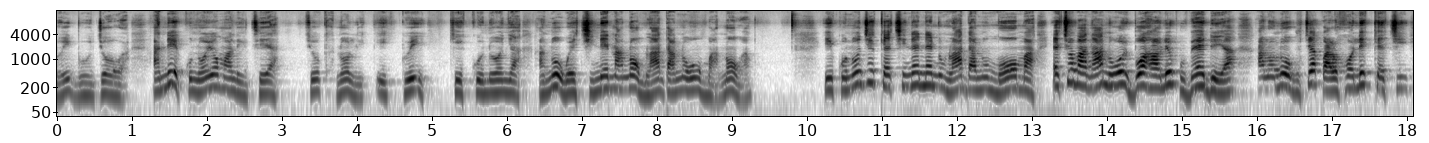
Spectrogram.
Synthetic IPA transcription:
ɔ˨˦i˦ɡ͡bo˨d͡ʒɔ˦˨wa˨a˨ne˦˨ku˧nɔ˨˦jɔ˦ma˧le˨d͡ʒe˧a˨ | t͡ʃo˦ka˨nɔ˦˨le˨ke˦i˨ | ke˨ko˧n˨ɔ˧ɲa˨a˨no˦˨wɛ˧t͡ʃi˧nɛ˦na˦nɔ˦˨m˨la˨˦da˧nɔ˦wo˦˨ma̰˨nɔ˦˨a̰˨˦ | e˨ko˨no˦d͡ʒe˦kɛ˧t͡ʃi˧nɛ˦nɛ˦nu˧m˨la˨˦da˧no˧mɔ˨˦ma˧˨ɛ˧t͡ʃi˦ɔ˦ma˧˨n˨a˨˦no˧wo˦i˨bɔ˦ɦa˧o˧le˦kʷu˨bɛ˦de˨a˨˦a˨lɔ˨no˦˨ɡu˨t͡ʃɛ˦˨k͡pa˨lɔ˨hɔ˧le˦kɛ˧t͡ʃi˧

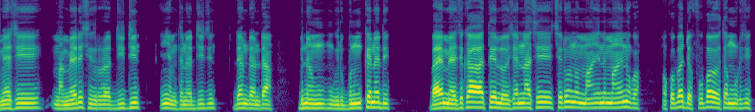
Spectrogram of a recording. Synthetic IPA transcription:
me˨t͡ʃi˦ma˨me˨di˦ʃi˨ɾɾa˨di˦di˦n | i˦ɲe˨m˨ti˨na˨di˦di˦n | de˦mda˨nda˦˨m | bi˦na˨˦wi˨ɾbu˨n˦m˦ke˦na˦di˦ | ba˨je˦me˨t͡ʃ̬i˦ka˦te˦lo˨t͡ʃ̬e˦na˨t͡ʃi˦t͡ʃe˦du˦nu˦ma˨˦ji˦ni˦ma˦i˦ni˦ko˨ | ma˨ko˦ba˦de˨fu˦ba˦wo˨ta˦mu˦ɾd͡ʒi˦

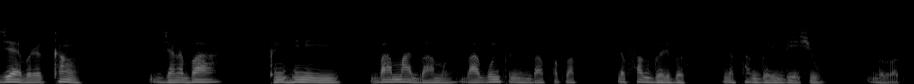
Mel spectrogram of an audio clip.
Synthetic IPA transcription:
d͡ʒe˦˨bə˨ɾi˨ka˦ŋ | d͡ʒa˨na˨ba˦ | kɨ˦nɦi˦ni˦ji˦ | ba˦ma˦˨d̚ba˨mə˨ŋba˦ɡu˦npə˦nɨ˨mba˦k͡pa˦k͡pa˦k̚ | nə˨fa˦kdʷo˨ɾi˦bə˨k | nə˨˦fa˦kdo˨ɾi˦be˨ʃu˦ | bə˨bə̰˨k

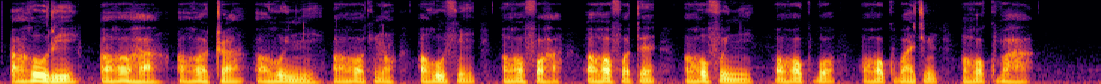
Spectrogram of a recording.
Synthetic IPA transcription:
o˦ɦu˦˨ɾi˦ | o˦ɦo˦˨ɦa˨o˨ɦo˦˨tɾa˦o˦ɦu˦˨ɲi˨o˦ɦo˦˨tno˦ | o˦ɦu˦˨fĩ˦ | o˦ɦo˦˨fo˨ɦa˨ | o˦ɦo˦˨fo˨te˦ | o˨ɦo˦˨fu˨ɲi˨o˨ɦo˦kʷu˦bo˦ | o˨ɦo˦ku˦pa˦˨t͡ʃi˦n˦ | o˨ɦo˦˨ku˦pa˦ɦa˨

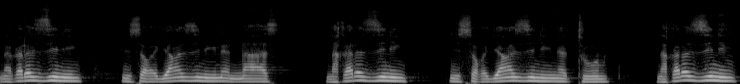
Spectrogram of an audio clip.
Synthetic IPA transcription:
na˨ka˦da˦zi˦ni˧ŋ | ni˨so˨ka˨ɡʲa˦ŋa˦zi˦ni˧ŋne˦˨naː˦s | na˨ka˦da˦zi˦ni˧ŋ | ni˨so˨ka˨ɡʲa˦ŋa˦zi˦ni˧ŋne˧˨tuː˨˦n | na˨ka˦ɾa˦zi˦ni˧ŋ

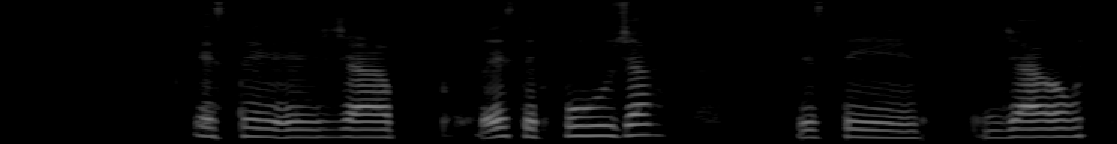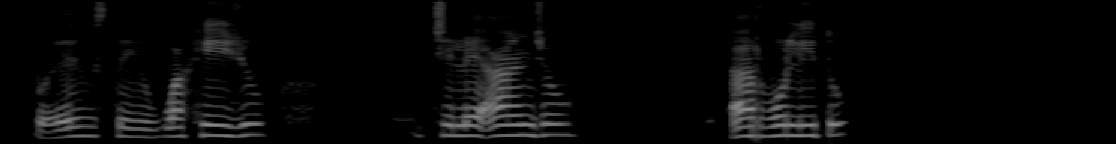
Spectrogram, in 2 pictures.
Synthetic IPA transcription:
e˧st̪e˨ja˧ | e˧st̪e˧pu˦ʒa˦ | e˧st̪e˨ | ja˧ | e˦˧st̪e˧wa˧xi˧ʒu˦ | t͡ʃi˧le˧a˦nt͡ʃo˦ | a˧ɾβo˧li˧t̪u˦

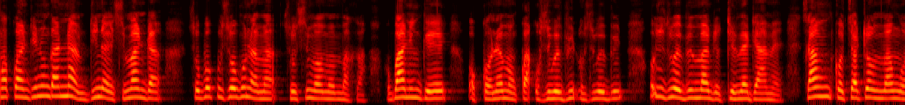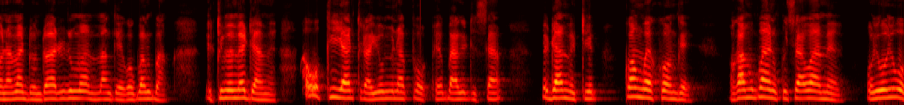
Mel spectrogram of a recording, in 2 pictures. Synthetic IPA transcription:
ŋa˦kʷa˦n˨di˦nu˦ŋ˦ɡa˦na˦˨m˨di˦ne˨si˨ma˦n̩˦da˦so˨ɡ͡bo˦ku˦s̬o˦ɡu˦na˨ma˦so˨si˦mo˦mo˨m˦ma˨ka˨ | o˨ɡ͡ba˦ni˦ŋ˦ɡe˨˦o˨ko˨ne˦mo˨ŋ˨kʷa˦ʔo˨zu˦be˦bi˦no˨zu˦be˦bi˦no˦zu˦˨zu˦be˨bi˦ma˦n˨do˨te˨me˦da˨me˨sa˦ŋ˦ko˨t͡ʃa˦to˦m˨ma˦o˨na˨ma˦n˦do˨n˨do˦a˦ɾi˦ɾi˦ma˦˨ma˦ŋ˦ɡe˨ko˨ɡ͡ba˦ŋ˦ɡ͡ba˨ŋ | e˨ti˦me˦me˦da˨me˨a˦wo˦ki˦ja˦n̩˦ti˨ɾa˨jo˦mi˦na˦po˦e˨˦ɡ͡ba˨ɡi˦di˨sa˦ŋ | e˦da˦me˨te˦m | ko˦ŋʷe˦˨ko˦ŋ˨ɡe˨ | o˨ɣa˦mu˦ɡ͡ba˦˨ni˨kʷi˦sa˦wa˦me˨ | o˨jjo˦wo˨

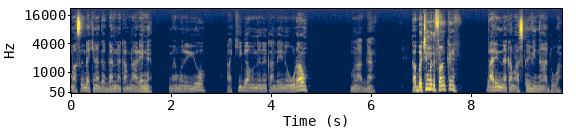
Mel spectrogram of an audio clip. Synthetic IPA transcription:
ma˨sə˦a˨ki˦na˨ɡa˨ɡa˦n˦na˨ka˨mu˦na˨ɾe˦ŋe˨˦ | na˨mo˦nə˨jo˦ | a˨ki˦ɡa˨mu˦n˦a˨nə˦ka˨n˨da˦ji˦ne˨wu˦ɾa˦u˦ | mu˦na˨ɡa˦n | ka˨bə˨t͡ʃi˦mu˦dɨ˨fa˦ŋkɨ˦n | ɓa˨ɾi˦nə˨na˦ka˨ma˨skə˦vi˨na˦a˨du˨wa˦

